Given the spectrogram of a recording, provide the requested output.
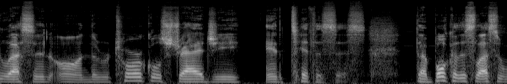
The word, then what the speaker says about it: antithesis: why it's used and just notice it's usually pronounced antithesis as opposed to antithesis so antithesis would be the way to say it let's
